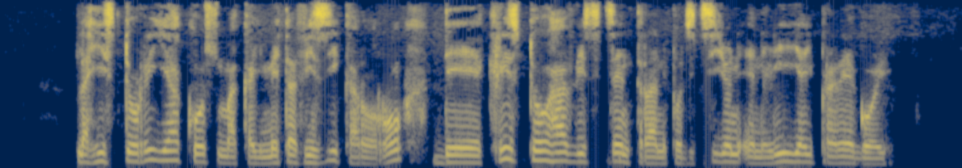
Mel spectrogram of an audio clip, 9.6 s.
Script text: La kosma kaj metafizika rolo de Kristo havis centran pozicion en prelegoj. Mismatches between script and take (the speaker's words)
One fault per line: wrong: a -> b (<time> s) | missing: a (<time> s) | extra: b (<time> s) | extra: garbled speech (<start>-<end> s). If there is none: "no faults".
extra: historia (0.9 s)
extra: liaj (7.7 s)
